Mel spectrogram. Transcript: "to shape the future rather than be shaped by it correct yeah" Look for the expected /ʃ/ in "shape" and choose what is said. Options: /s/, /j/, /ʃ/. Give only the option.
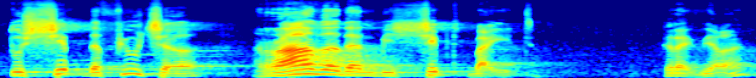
/ʃ/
